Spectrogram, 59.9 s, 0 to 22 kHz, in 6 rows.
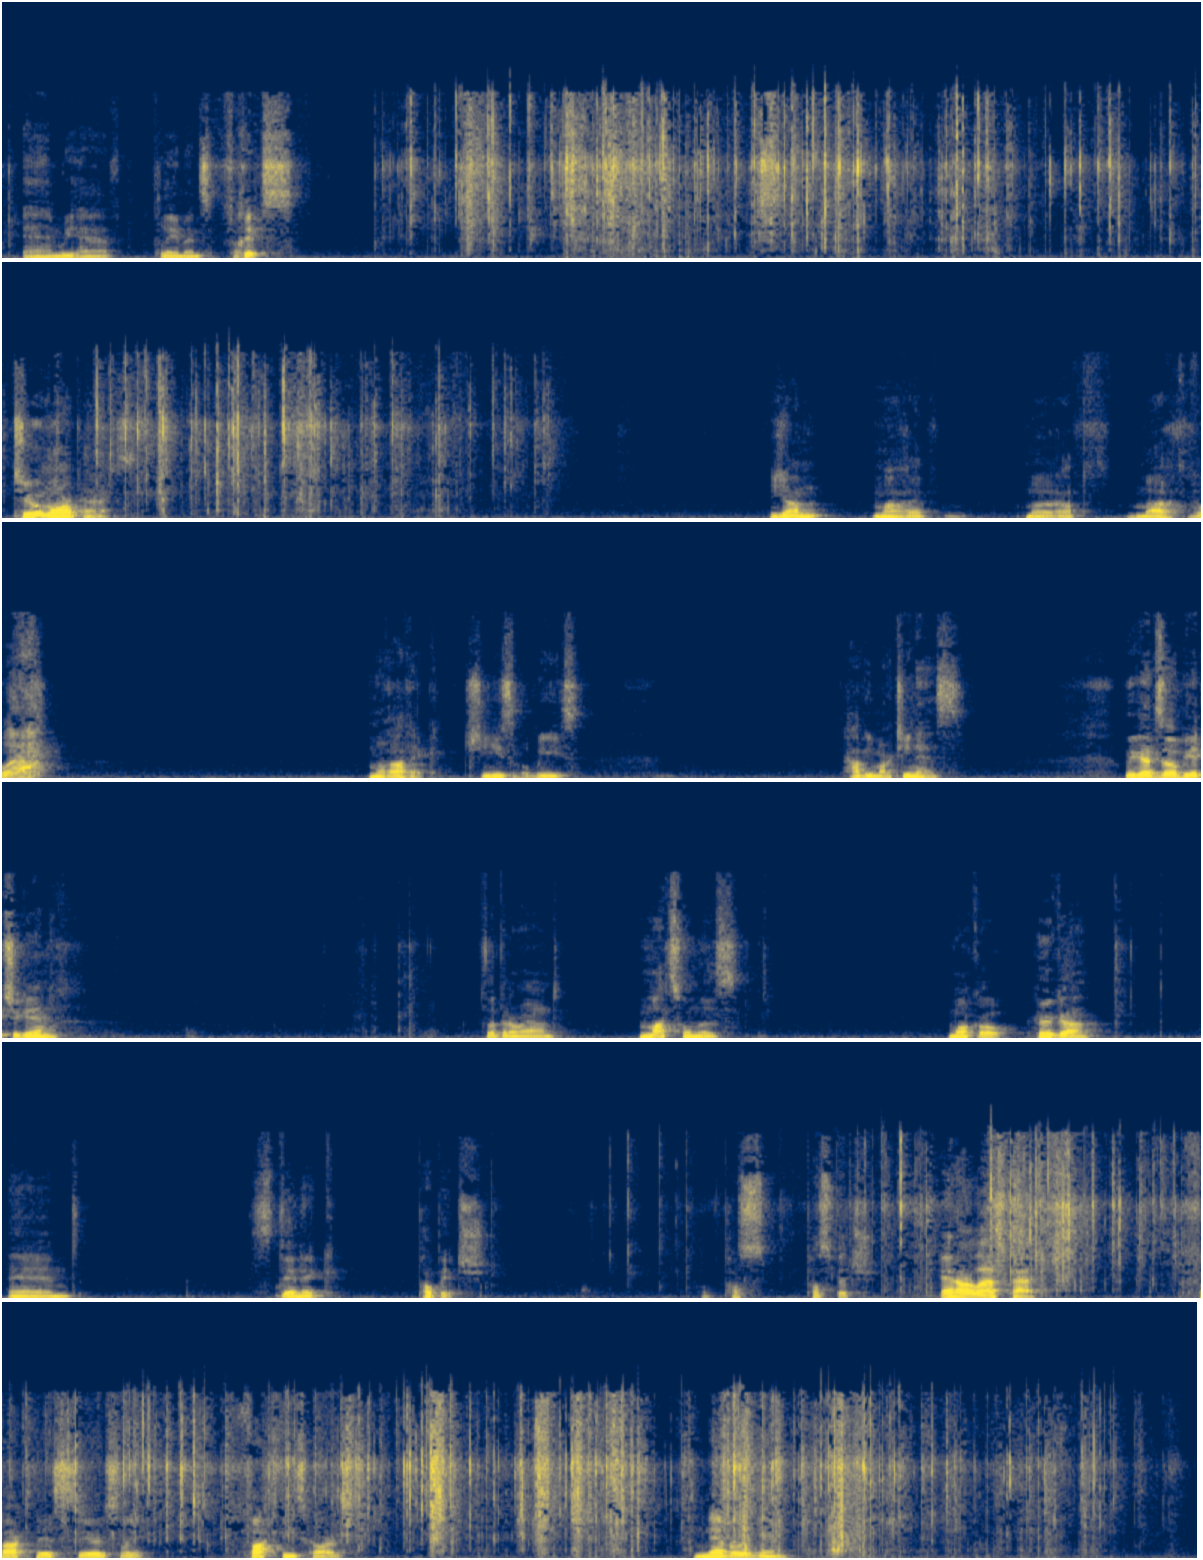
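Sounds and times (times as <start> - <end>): trading cards clicking and rustling: 3.1 - 14.6
foil wrapper crinkling: 3.1 - 14.7, 45.0 - 59.8.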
